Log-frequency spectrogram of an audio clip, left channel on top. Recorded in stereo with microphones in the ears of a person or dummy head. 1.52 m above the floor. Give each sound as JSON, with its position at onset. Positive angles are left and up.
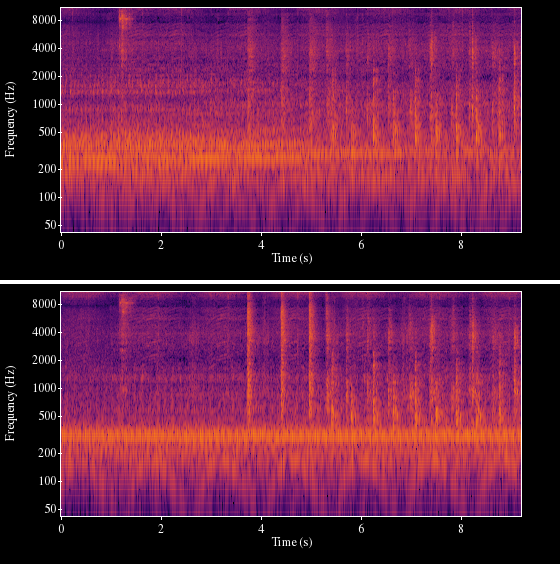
{"t": 1.1, "sound": "a dropped coin", "side_deg": 35, "distance_m": 2.0}
{"t": 3.7, "sound": "a gunshot", "side_deg": -65, "distance_m": 0.8}
{"t": 5.3, "sound": "running footsteps", "side_deg": -30, "distance_m": 2.5}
